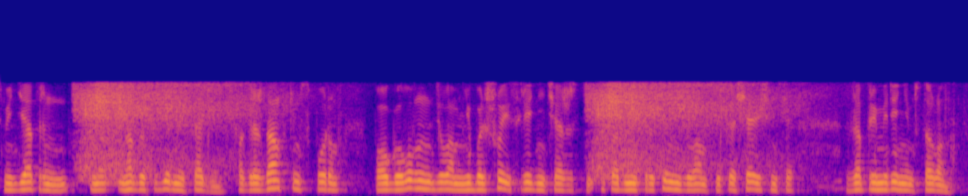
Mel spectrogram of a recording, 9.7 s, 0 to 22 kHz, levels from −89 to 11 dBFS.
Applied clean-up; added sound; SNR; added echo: none; Fire; 7 dB; none.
